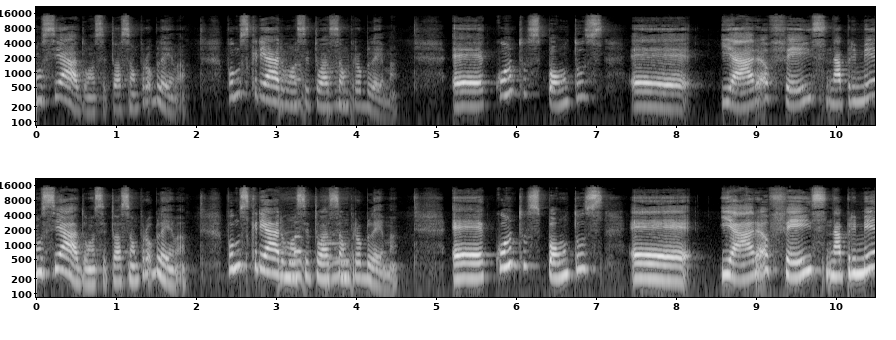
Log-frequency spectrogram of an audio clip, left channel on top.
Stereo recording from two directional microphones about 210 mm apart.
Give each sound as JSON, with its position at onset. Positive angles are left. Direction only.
{"t": 0.0, "sound": "a woman's voice", "side_deg": -30}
